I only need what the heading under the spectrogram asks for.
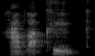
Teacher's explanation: with a v instead of a b, Habakkuk, and the emphasis on the last syllable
